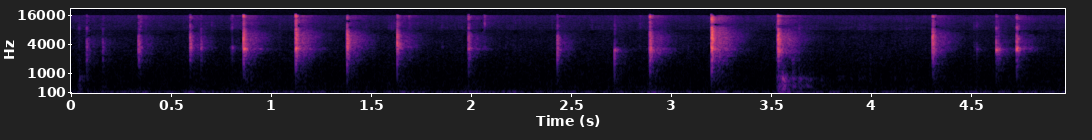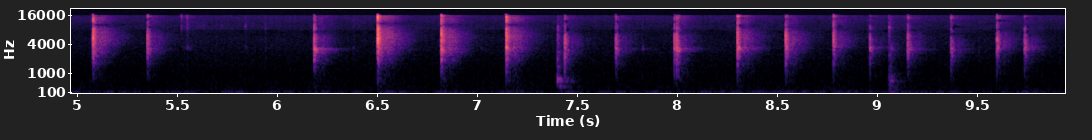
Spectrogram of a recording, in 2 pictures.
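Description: A plastic clacker balls toy, two small solid pink plastic balls on a string, is swung by hand so they knock together repeatedly. About 32 sharp, bright clacks ring out at an uneven pace, roughly three per second, each dying away almost instantly with little low end.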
